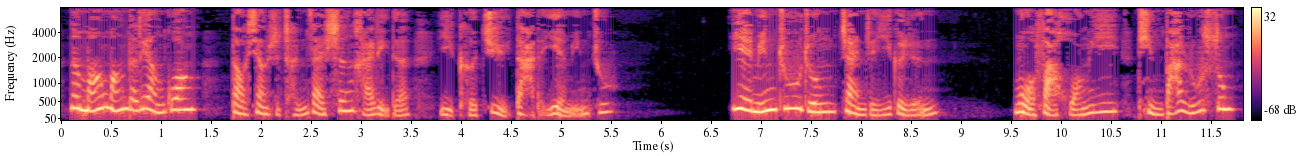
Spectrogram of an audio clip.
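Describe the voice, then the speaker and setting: A woman narrating a novel as an audiobook, with measured, expressive dramatic storytelling. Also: mid-range voice, breathy edge, dull audio.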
